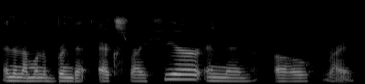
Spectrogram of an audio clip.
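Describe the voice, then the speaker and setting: A woman's voice: deep voice, moderate pace, a little mellow. A woman hosting a quilting channel, casually talking through each sewing step, with frequent fillers and check-ins. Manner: chatty step-by-step explaining with fillers.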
